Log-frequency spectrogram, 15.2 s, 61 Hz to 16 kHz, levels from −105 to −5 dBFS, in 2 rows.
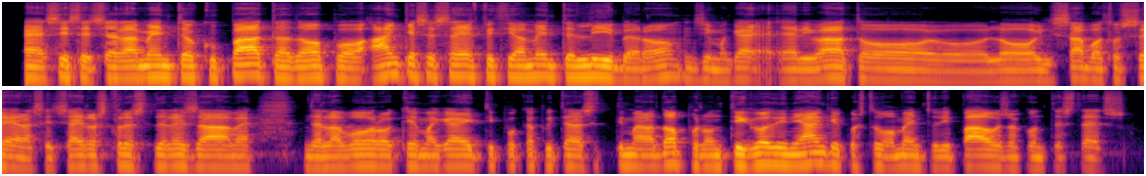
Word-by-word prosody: Eh, 110 -1 +4
sì, 120 +3 0
se - - 0
c'è 110 - -1
la 110 +1 +5
mente 120 0 +3
occupata 115 +1 +5
dopo, 110 -1 +2
anche 135 0 +4
se 130 0 -3
sei 125 +1 +2
effettivamente 120 0 -1
libero, 115 -1 +1
dici 100 0 -9
maga 95 +3 -4
è - - -9
arrivato 95 -5 -1
lo 90 +1 -2
il 90 -1 -7
sabato 105 0 -2
sera, 100 -3 -2
se - - -10
c'hai 110 0 -3
lo 110 - -2
stress 110 +1 -6
dell'esame, 105 -2 0 0.3
nel 100 -1 -4
lavoro 105 +1 -1
che, 110 0 -5
magari, 105 0 -2
ti - - -10
può - - -11
capitare 110 -1 -6
settimana 105 +1 -4
dopo, 125 0 0
non 105 0 -4
ti 115 -2 +4
godi 120 +1 +2
neanche 120 0 +1
questo 110 - -9
momento 100 -1 -5
di 100 - -7
pausa 105 -3 +3
con 95 -2 -9
te - - -15
stesso. - - -10
110 Hz, 180 wpm, -26 LUFS, 100-115 Hz, 0.3 s, la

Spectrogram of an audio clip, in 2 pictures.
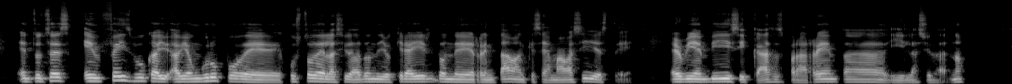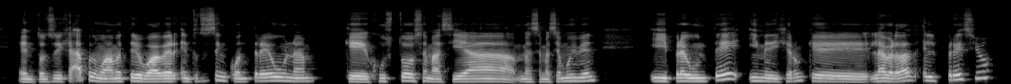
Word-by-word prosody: Entonces, 165 +4 -2
en 150 0 +1
Facebook 155 -3 -2
hay 135 -2 +3
había 130 0 +2
un 135 - 0
grupo 155 -3 -1
de 110 -4 +1
justo 135 +3 -4
de 140 -2 +3
la 120 -2 +1
ciudad 115 -1 -3
donde 130 +1 -2
yo 115 -1 -2
quería 125 +1 -1
ir, 130 +1 -1
donde 120 -4 -1
rentaban, 110 +2 -3
que - - -16
se - - -10
llamaba 105 +1 -4
así, 130 +4 -3
este, 115 0 -11 0.3
"Airbnb 130 +1 +1
y 115 0 -5
casas 115 0 -5
para 100 -3 -7
renta 115 -1 -4
y 100 0 -10
la 105 0 -11
ciudad", 105 -2 -13
¿no? 120 +1 -8 0.6
Entonces 125 0 -1
dije: 140 +1 -1
"Ah, - - +3
pues, 185 - +1
me - - +3
voy 135 - +6
a - - +4
meter 145 +2 +2
y - - +8
voy 135 -2 +6
a - - +8
ver". 140 0 +5
Entonces 145 +4 -5
encontré 160 -3 0
una 150 -4 +1 0.3
que 130 -2 +4
justo 150 +5 -1
se 160 0 -5
me 135 - +2
hacía, 130 0 +2
me 130 +1 -3
se 125 +1 -8
me 125 - -2
hacía 130 +4 -4
muy 155 +1 0
bien, 170 +4 -1 0.5
y 150 -1 +2
pregunté, 155 - +3
y 165 - -1
me 155 -2 +1
dijeron 145 +5 -2
que 130 -6 +1
la 150 +1 +3
verdad 160 +7 +3
el 175 -1 -2
precio 240 - -2
135 Hz, 200 wpm, -21 LUFS, 120-150 Hz, 0.6 s, y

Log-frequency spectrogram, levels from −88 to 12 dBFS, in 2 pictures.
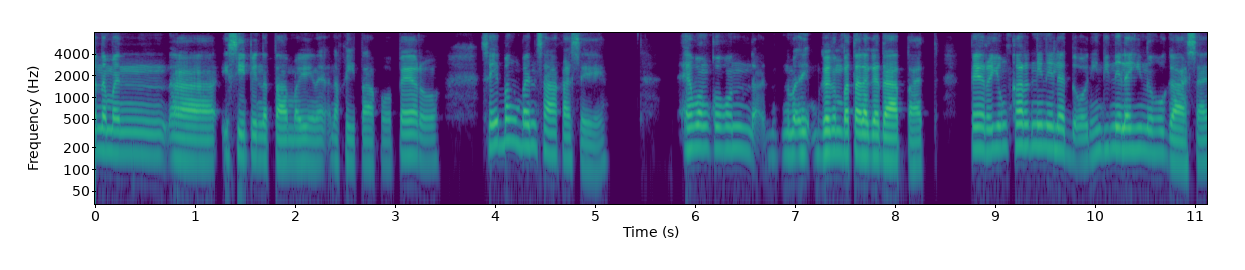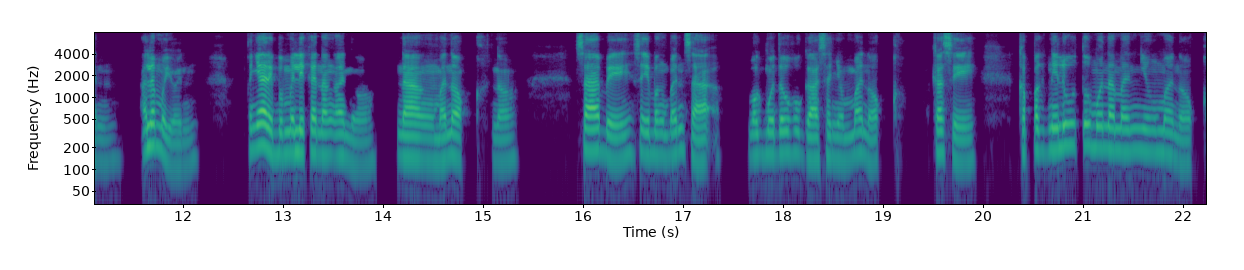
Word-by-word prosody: naman, 180 -2 +1 0.4
ah, 135 -3 +1
isipin 150 -2 +2
na 140 - -4
tama 130 -1 -1
yung, 130 -1 -4
ah, 125 - -8
nakita 130 -2 -7
ko. 120 0 -14
Pero 140 -1 -1 0.4
sa 210 - -1
ibang 245 +2 -2
bansa 205 -7 0
kasi 120 -5 -4 0.7
ewan 200 0 0
ko 195 0 -3
kung 195 -2 -6
da - - -8 0.2
mai 160 0 -1
ganun 170 +1 +3
ba 165 - +4
talaga 155 -2 +5
dapat 135 -4 +4 0.5
pero 195 -1 +4
yung 200 +1 -3
karne 215 -1 +2
nila 195 -3 0
doon 135 -4 -7
hindi 190 +2 -8
nila 190 -1 +4
hinuhugasan. 135 -9 -1 0.3
Alam 215 +1 +6
mo - - -1
yun? 120 +4 -11 0.5
Kunyari 205 0 +8
bumili 170 +1 +4
ka 170 - 0
ng 160 0 0
ano 130 -4 -4 0.2
ng 145 -2 +4
manok, 140 +2 -2
'no, 135 +1 -9 0.6
sabi 160 -5 +4
sa 170 - -5
ibang 160 -2 0
bansa 160 -5 0 0.2
huwag 155 +1 -4
mo 165 - -1
daw 170 0 -1
hugasan 145 -3 -1
yung 135 - -8
manok 145 -4 -3 0.5
kasi 140 -6 +1 0.4
kapag 175 +1 -3
niluto 215 +3 0
mo 200 -1 -3
naman 185 -1 -1
yung 175 -2 -6
manok 140 -7 -5
160 Hz, 160 wpm, -24 LUFS, 135-185 Hz, 0.7 s, Kunyari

